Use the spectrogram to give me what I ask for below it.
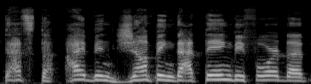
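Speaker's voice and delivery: high, slow put-on accent, brushing it off; same backcountry accent, unbothered; imitating his accent. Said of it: "And he's like".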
